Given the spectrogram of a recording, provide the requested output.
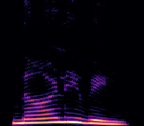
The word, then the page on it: ನುಲುವಾಲೆ: kannada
